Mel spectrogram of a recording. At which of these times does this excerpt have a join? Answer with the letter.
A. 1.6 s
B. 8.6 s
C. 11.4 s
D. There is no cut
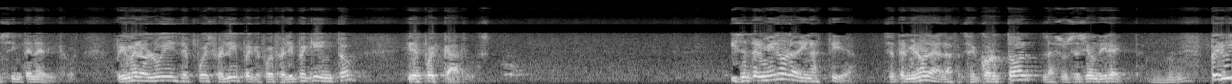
A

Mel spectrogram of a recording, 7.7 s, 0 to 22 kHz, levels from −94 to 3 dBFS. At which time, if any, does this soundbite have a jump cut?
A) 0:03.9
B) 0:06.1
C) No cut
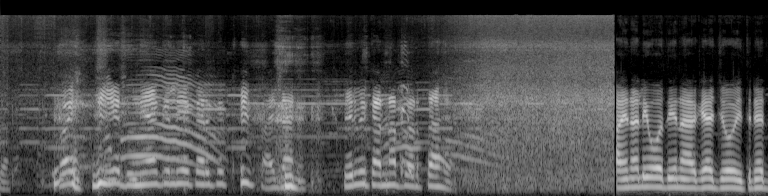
B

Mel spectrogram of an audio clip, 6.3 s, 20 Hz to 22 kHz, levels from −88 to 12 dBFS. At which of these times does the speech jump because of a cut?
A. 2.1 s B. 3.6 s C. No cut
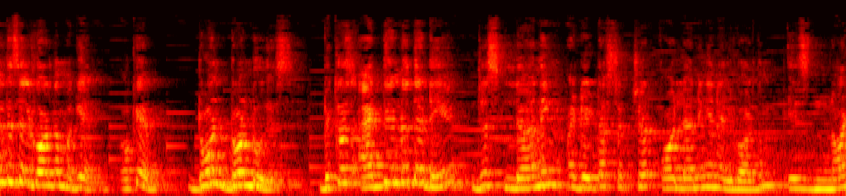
C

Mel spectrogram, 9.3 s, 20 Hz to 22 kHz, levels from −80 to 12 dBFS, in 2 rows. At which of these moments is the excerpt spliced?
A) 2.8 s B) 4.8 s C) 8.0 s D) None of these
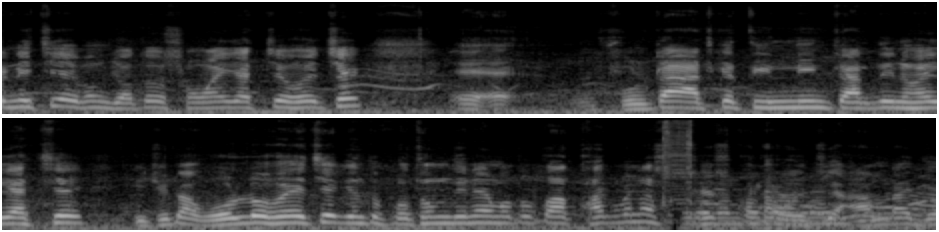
C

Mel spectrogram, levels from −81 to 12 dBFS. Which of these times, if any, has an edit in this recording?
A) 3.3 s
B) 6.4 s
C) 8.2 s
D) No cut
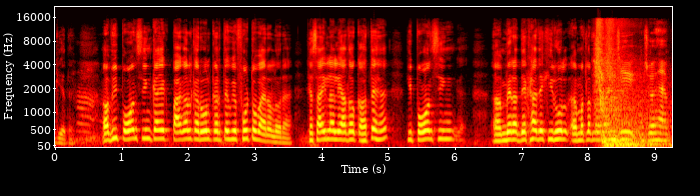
C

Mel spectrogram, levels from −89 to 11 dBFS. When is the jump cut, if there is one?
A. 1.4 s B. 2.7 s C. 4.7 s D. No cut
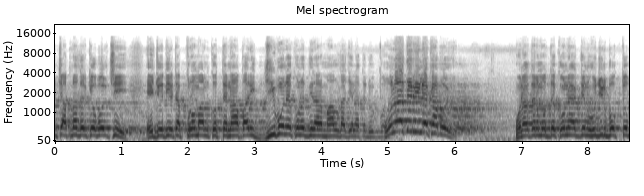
C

